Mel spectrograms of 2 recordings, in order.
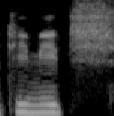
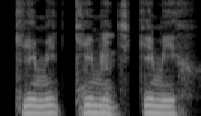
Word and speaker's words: Kimmich: We have first Pavlovic from Bayern, Joshua Kimmich, or Zubimendi, Declan Rice, Mikel Merino.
